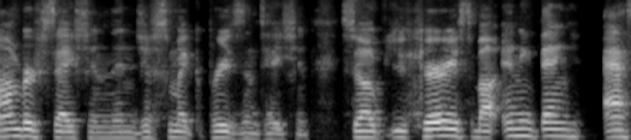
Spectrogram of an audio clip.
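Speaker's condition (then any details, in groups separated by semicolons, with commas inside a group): Traumatic brain injury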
